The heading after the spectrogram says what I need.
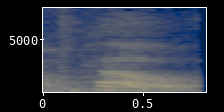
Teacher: the unstressed, stressed foot is an iamb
